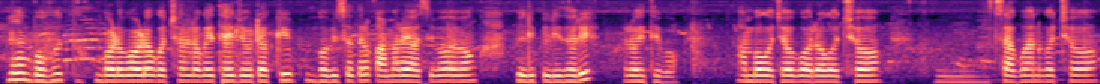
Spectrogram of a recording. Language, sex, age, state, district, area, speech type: Odia, female, 18-30, Odisha, Subarnapur, urban, spontaneous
